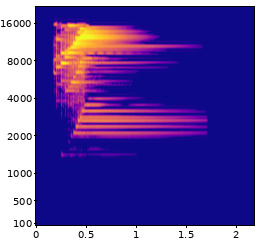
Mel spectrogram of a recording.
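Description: A single bright chime sound effect, like a struck bell with many high, shimmering overtones, ringing out and fading for about a second and a half before it cuts off suddenly.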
